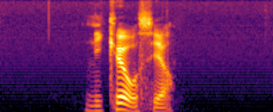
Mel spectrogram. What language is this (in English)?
Swedish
